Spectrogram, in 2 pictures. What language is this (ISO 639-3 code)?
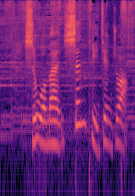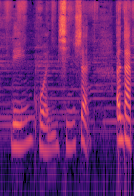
zho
